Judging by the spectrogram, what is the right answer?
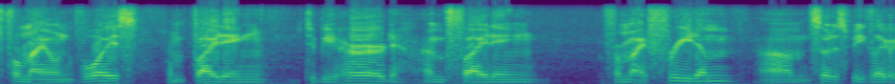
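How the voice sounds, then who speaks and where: A man's voice: deep voice, a bit bright, poor audio. A man streamer talking casually about his own song lyrics, rambling and thinking aloud as he goes. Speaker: streamer host and amateur rapper.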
